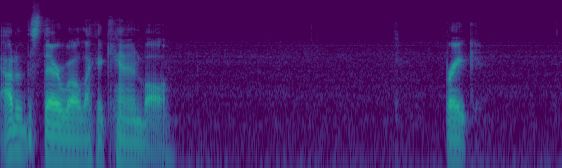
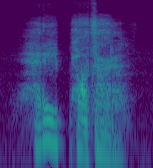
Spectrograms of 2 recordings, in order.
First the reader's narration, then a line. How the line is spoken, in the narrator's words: breathed Professor McGonagall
